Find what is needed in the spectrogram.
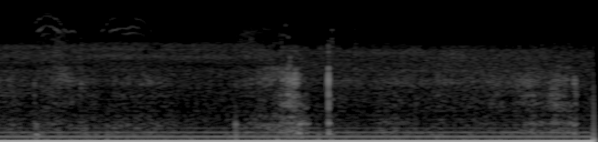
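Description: Low, steady electrical mains hum on the audio line, with a few faint clicks.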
